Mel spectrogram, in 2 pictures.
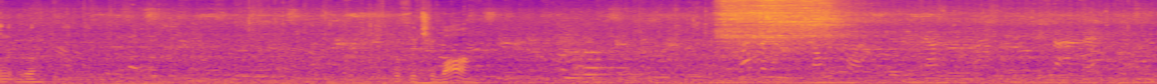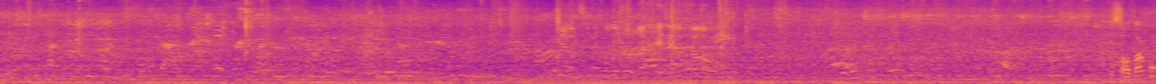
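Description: Footsteps scuff on paving stones close by.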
